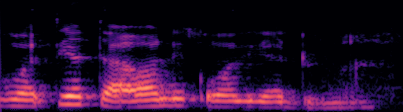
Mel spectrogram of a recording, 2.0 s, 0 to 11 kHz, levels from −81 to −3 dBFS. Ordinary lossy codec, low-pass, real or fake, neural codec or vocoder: none; none; fake; vocoder, 22.05 kHz, 80 mel bands, HiFi-GAN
